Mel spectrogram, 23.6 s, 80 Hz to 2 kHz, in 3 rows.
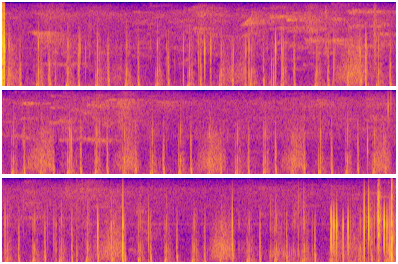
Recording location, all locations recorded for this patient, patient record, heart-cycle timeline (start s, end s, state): aortic valve (AV)
aortic valve (AV)+pulmonary valve (PV)+tricuspid valve (TV)+mitral valve (MV)
#Age: Child
#Sex: Female
#Height: 119.0 cm
#Weight: 26.5 kg
#Pregnancy status: False
#Murmur: Present
#Murmur locations: mitral valve (MV)+pulmonary valve (PV)
#Most audible location: mitral valve (MV)
#Systolic murmur timing: Early-systolic
#Systolic murmur shape: Decrescendo
#Systolic murmur grading: I/VI
#Systolic murmur pitch: Low
#Systolic murmur quality: Blowing
#Diastolic murmur timing: nan
#Diastolic murmur shape: nan
#Diastolic murmur grading: nan
#Diastolic murmur pitch: nan
#Diastolic murmur quality: nan
#Outcome: Abnormal
#Campaign: 2014 screening campaign
0.00	0.94	unannotated
0.94	1.04	S2
1.04	1.28	diastole
1.28	1.42	S1
1.42	1.52	systole
1.52	1.62	S2
1.62	1.88	diastole
1.88	2.00	S1
2.00	2.12	systole
2.12	2.22	S2
2.22	2.46	diastole
2.46	2.58	S1
2.58	2.72	systole
2.72	2.82	S2
2.82	3.08	diastole
3.08	3.20	S1
3.20	3.32	systole
3.32	3.42	S2
3.42	3.72	diastole
3.72	3.82	S1
3.82	3.96	systole
3.96	4.06	S2
4.06	4.34	diastole
4.34	4.46	S1
4.46	4.60	systole
4.60	4.70	S2
4.70	4.96	diastole
4.96	5.06	S1
5.06	5.22	systole
5.22	5.30	S2
5.30	5.58	diastole
5.58	5.70	S1
5.70	5.84	systole
5.84	5.92	S2
5.92	6.26	diastole
6.26	6.38	S1
6.38	6.52	systole
6.52	6.62	S2
6.62	6.90	diastole
6.90	7.04	S1
7.04	7.16	systole
7.16	7.26	S2
7.26	7.50	diastole
7.50	7.60	S1
7.60	7.76	systole
7.76	7.86	S2
7.86	8.08	diastole
8.08	8.18	S1
8.18	8.32	systole
8.32	8.42	S2
8.42	8.64	diastole
8.64	8.78	S1
8.78	8.90	systole
8.90	8.98	S2
8.98	9.20	diastole
9.20	9.32	S1
9.32	9.46	systole
9.46	9.54	S2
9.54	9.74	diastole
9.74	9.86	S1
9.86	9.98	systole
9.98	10.08	S2
10.08	10.30	diastole
10.30	10.42	S1
10.42	10.54	systole
10.54	10.64	S2
10.64	10.84	diastole
10.84	10.96	S1
10.96	11.10	systole
11.10	11.20	S2
11.20	11.42	diastole
11.42	11.52	S1
11.52	11.66	systole
11.66	11.74	S2
11.74	12.00	diastole
12.00	12.12	S1
12.12	12.24	systole
12.24	12.34	S2
12.34	12.54	diastole
12.54	12.66	S1
12.66	12.80	systole
12.80	12.90	S2
12.90	13.10	diastole
13.10	13.22	S1
13.22	13.34	systole
13.34	13.44	S2
13.44	13.66	diastole
13.66	13.78	S1
13.78	13.92	systole
13.92	14.00	S2
14.00	14.20	diastole
14.20	14.32	S1
14.32	14.46	systole
14.46	14.56	S2
14.56	14.76	diastole
14.76	14.88	S1
14.88	15.00	systole
15.00	15.08	S2
15.08	15.30	diastole
15.30	15.42	S1
15.42	15.54	systole
15.54	15.64	S2
15.64	15.84	diastole
15.84	15.96	S1
15.96	16.10	systole
16.10	16.18	S2
16.18	16.38	diastole
16.38	16.50	S1
16.50	16.62	systole
16.62	16.70	S2
16.70	16.90	diastole
16.90	17.02	S1
17.02	17.16	systole
17.16	17.26	S2
17.26	17.46	diastole
17.46	17.56	S1
17.56	17.68	systole
17.68	17.76	S2
17.76	17.94	diastole
17.94	18.08	S1
18.08	18.18	systole
18.18	18.30	S2
18.30	18.50	diastole
18.50	18.60	S1
18.60	18.72	systole
18.72	18.82	S2
18.82	19.02	diastole
19.02	19.14	S1
19.14	19.26	systole
19.26	19.34	S2
19.34	19.56	diastole
19.56	19.68	S1
19.68	19.82	systole
19.82	19.90	S2
19.90	20.12	diastole
20.12	20.24	S1
20.24	20.36	systole
20.36	20.46	S2
20.46	20.66	diastole
20.66	20.78	S1
20.78	20.92	systole
20.92	21.00	S2
21.00	21.11	diastole
21.11	23.65	unannotated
